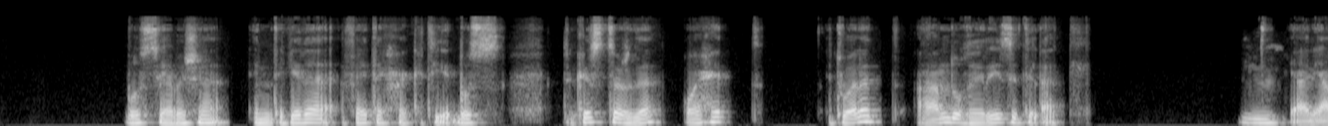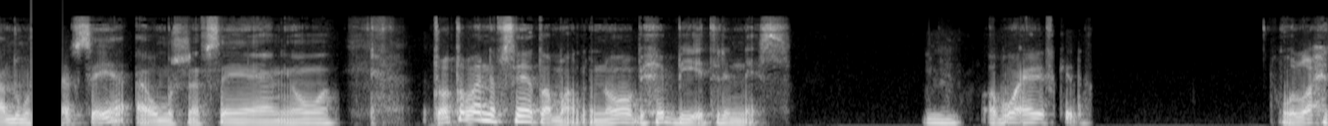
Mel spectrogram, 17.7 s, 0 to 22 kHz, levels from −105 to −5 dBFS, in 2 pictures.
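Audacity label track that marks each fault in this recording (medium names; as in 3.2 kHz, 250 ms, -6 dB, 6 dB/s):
9.060000	9.270000	dropout 210 ms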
